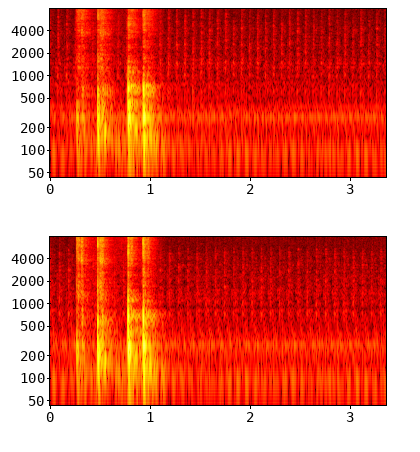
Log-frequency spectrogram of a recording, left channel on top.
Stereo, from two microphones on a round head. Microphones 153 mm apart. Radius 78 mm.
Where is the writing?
45° right (ahead or behind), 0.8 m.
